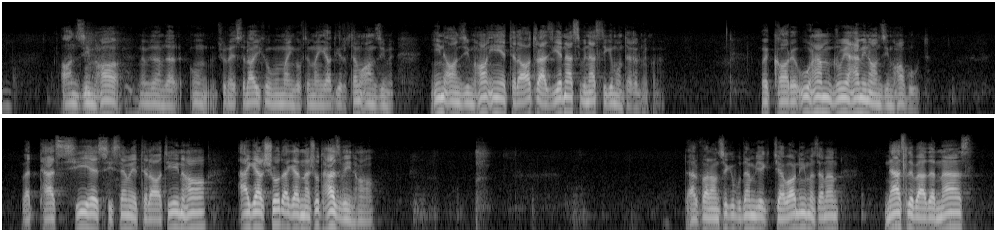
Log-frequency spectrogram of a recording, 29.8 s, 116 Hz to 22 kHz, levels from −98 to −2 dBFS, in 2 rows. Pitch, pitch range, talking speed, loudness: 110 Hz, 100-125 Hz, 120 wpm, -35 LUFS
